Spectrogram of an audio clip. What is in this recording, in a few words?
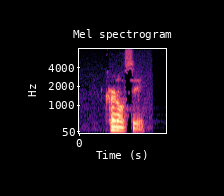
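"colonelcy", US English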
